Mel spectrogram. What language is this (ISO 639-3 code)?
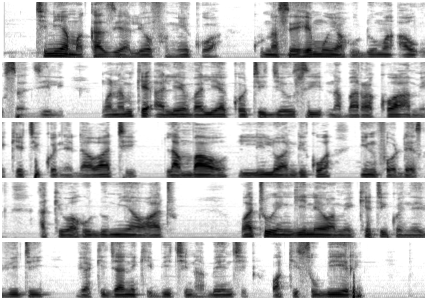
swa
